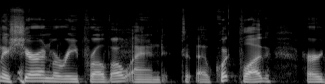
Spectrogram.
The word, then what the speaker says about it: Provost: everybody the pronunciation is Provo but the spelling is p r o v o s a silent St that's correct it's a French name yeah got it so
